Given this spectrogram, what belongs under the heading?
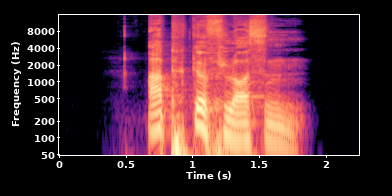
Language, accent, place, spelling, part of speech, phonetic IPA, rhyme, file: German, Germany, Berlin, abgeflossen, verb, [ˈapɡəˌflɔsn̩], -apɡəflɔsn̩, De-abgeflossen.ogg
- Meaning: past participle of abfließen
